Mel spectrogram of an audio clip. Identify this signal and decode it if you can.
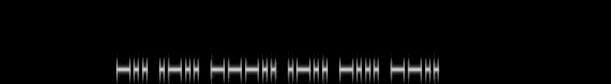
Morse code, heard as a keyed tone, about 28 wpm, 700 Hz. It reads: DL8LBZ
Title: DXCC-100 Call Signs - 6 Characters - 28wpm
